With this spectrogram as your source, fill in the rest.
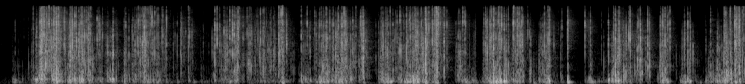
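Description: A full, printed crinkly plastic bag of chocolate cookies is held in both hands close to the mic and squeezed, rubbed and tapped with rubber toy hands worn on the fingers. Bright, dense crinkling and crackling comes in uneven bursts with brief quiet gaps, some soft low thumps under the rustle.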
